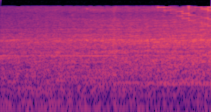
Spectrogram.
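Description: A low rumble, like a vehicle drawing near, growing slowly louder; a steady tone joins about a second in and a rising whine starts near the end.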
